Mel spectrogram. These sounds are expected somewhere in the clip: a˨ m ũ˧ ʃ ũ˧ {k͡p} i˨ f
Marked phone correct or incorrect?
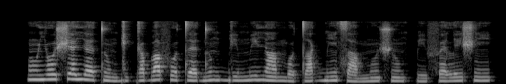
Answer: correct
